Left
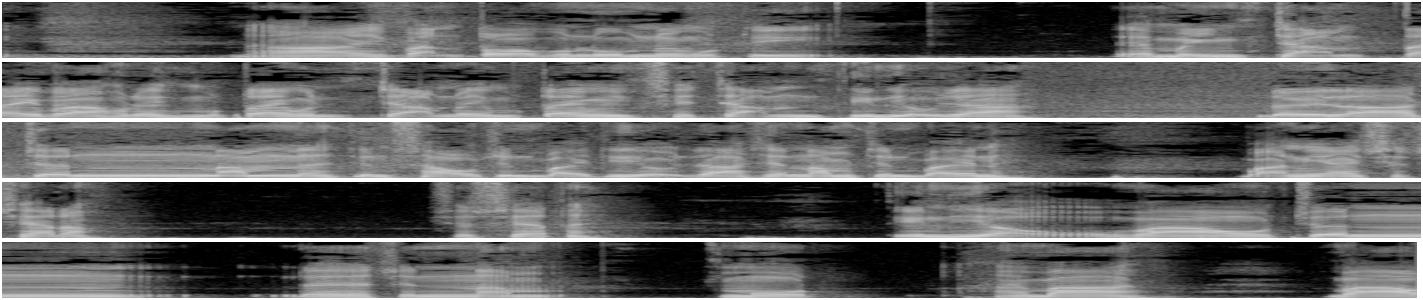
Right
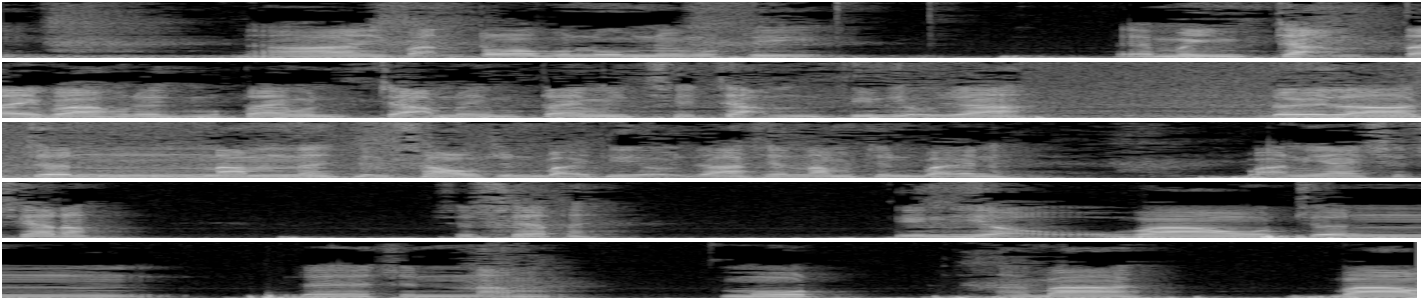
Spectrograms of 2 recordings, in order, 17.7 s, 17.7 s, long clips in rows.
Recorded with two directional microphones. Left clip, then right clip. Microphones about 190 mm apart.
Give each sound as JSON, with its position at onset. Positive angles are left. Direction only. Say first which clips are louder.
{"t": 0.6, "sound": "speech", "louder": "left 7 dB", "side_deg": 55}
